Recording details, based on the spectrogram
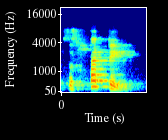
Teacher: Suspecting is a verb here. The stress is on second syllable.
